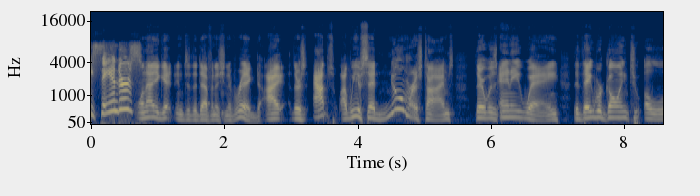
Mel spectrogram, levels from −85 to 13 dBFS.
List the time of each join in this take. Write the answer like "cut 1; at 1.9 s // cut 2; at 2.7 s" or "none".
cut 1; at 6.1 s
